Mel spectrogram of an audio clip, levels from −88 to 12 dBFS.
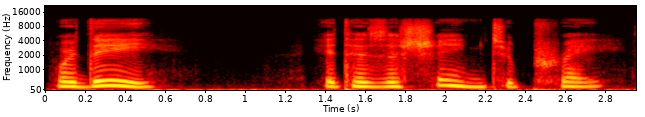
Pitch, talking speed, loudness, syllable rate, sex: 210 Hz, 160 wpm, -19 LUFS, 4.1 syllables/s, female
